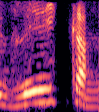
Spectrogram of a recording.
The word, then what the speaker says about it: Vika: Vika. V-I-K-A. – Oui, voilà, comme ça se prononce.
